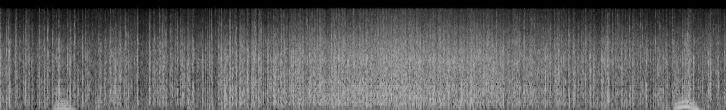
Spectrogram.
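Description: Rain falling steadily, with many individual drops pattering, growing heavier for a few seconds in the middle. A person gives a short low murmur twice, about a second in and near the end.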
